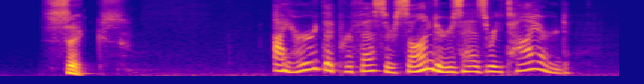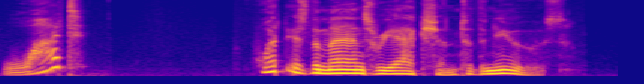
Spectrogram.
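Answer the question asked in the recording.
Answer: He is surprised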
